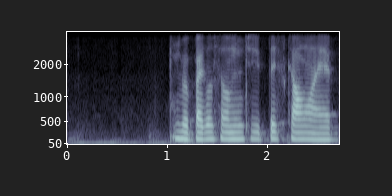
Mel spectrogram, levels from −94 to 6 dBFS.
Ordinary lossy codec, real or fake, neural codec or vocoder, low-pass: none; fake; codec, 16 kHz, 2 kbps, FreqCodec, larger model; 3.6 kHz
